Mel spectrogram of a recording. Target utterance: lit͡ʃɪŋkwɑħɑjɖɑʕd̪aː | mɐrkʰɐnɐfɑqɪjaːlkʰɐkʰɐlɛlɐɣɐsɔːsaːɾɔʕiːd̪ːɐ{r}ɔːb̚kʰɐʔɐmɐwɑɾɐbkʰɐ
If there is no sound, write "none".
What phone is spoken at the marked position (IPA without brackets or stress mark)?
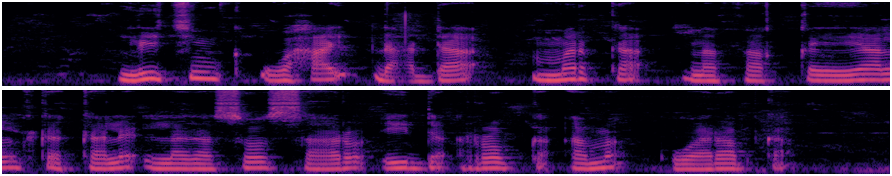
r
